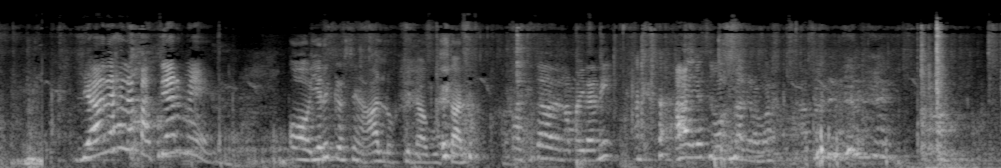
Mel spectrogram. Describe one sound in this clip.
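A teenage boy talks with animation close by.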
